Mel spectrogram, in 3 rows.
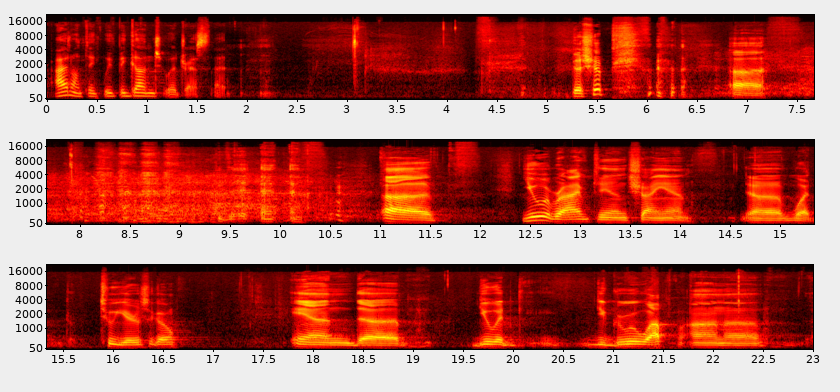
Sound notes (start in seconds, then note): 6.0 laughter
